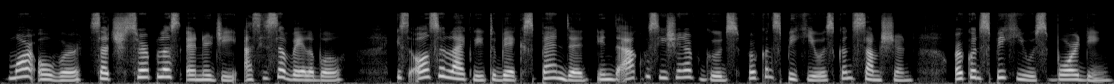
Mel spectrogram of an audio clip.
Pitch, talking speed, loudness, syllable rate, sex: 240 Hz, 130 wpm, -19 LUFS, 4.8 syllables/s, female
